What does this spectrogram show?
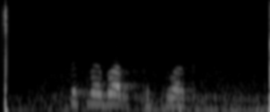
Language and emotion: Russian, neutral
